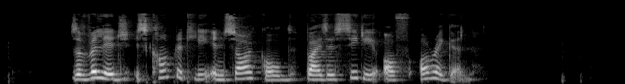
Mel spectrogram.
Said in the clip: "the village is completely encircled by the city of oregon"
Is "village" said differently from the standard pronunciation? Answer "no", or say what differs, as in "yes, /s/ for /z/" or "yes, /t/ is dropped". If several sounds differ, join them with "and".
no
